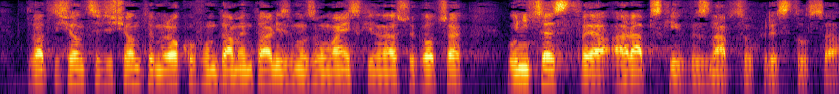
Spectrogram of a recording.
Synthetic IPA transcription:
vd̪vat̪ɘɕɔnt̪sɛd͡ʑeɕɔnt̪ɘmɾɔkufund̪amɛnt̪alʲizmːuzuwmaj̃skʲinanaʂɘxɔt͡ʂax | uɲit͡ʂɛst̪fɛaɾapskʲiɣvɘznaft̪sufxɾɘst̪usa

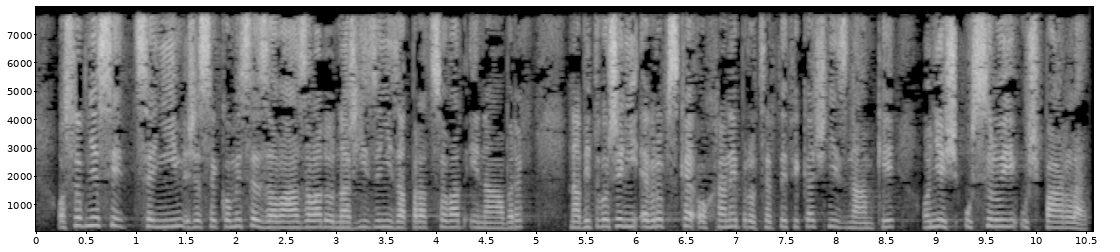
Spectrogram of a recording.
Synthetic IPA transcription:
ʔo̞so̞bɲɛsɪt͡sɛɲiːmʒɛsɛko̞mɪsɛzavaːzalado̞nar̝iːzɛɲiːzapɾat͡so̞vat̪ʔɪnaːvr̩x | navɪt̪vo̞r̝ɛɲiːʔɛvɾo̞pskɛːʔo̞xɾanɪpɾo̞t͡sɛɾt̪ɪfɪkat͡ʃɲiːznaːmkɪ | ʔo̞ɲɛʃʔusɪlujiʔuʃpaːɾlɛt̪̚

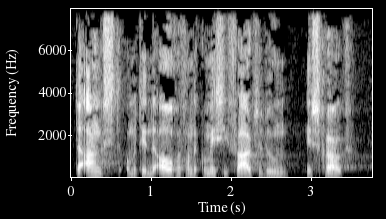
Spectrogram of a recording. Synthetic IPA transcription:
d̥əʔɑŋstɔmətɪndə̰ʔowχənvɑndəkɔmɪsifʌwtədun | ɪsχrowt

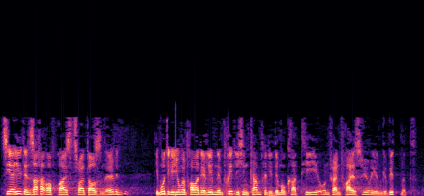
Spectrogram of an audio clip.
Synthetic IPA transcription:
z̥iːɛɐhiːlt̚d̥eːnzaχaʁɔfpʁ̥aɪst͡sv̥aɪtʰaʊzn̩tʔɛlfn | d̥iːmuːtɪɡəjʊŋəfʁ̥aʊɐdeɐleːbm̩deːmfʁ̥iːtlɪçn̩kʰamfːyːɐdiːdemokʁ̥atʰiːʊntfyːɐaɪnfʁ̥aɪəsz̥yːʁiənɡəvɪtmət

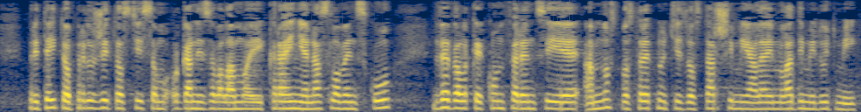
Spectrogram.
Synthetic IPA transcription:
pɾit̪ɛjt̪ɔpɾiːlɛʒit̪ɔscisɔmɔ̰ɾɡanizɔʋalavmɔjɛjkɾajiɲɛnaslɔʋɛnsku | d̪ʋɛʋɛʎkɛːkɔnfɛɾɛnt͡siɛʔamnɔst̪ʋɔst̪ɾɛt̪nuciːzɔst̪aɾʃimialɛajmlad̪iːmiʎuɟmi

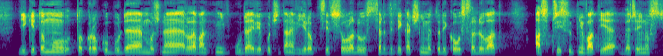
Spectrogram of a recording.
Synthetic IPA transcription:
ɟiːkɪt̪o̞mut̪o̞kɾo̞kubudɛmoʒnɛːɾɛlɛvant̪ɲiːʔuːdajɛvɪpo̞t͡ʃiːt̪anɛːviːɾo̞p̚t͡sɪfso̞wladust͡sɛɾt̪ɪfɪkat͡ʃɲiːmɛt̪o̞dɪko̞wslɛdo̞vat̪ | ʔaspr̥iːst̪upɲo̞vat̪jɛvɛr̝ɛjno̞scɪ̥

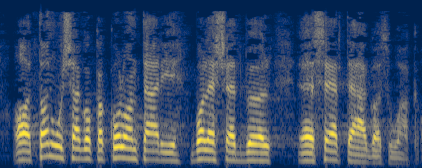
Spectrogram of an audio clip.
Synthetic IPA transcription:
ɒt̪ɒnulʃaːɡo̞kɒko̞lo̞nt̪aːɾibɒlɛʃɛd̪bøːlsɛrt̪ɛaːɡɒzo̰ːɒ̰k

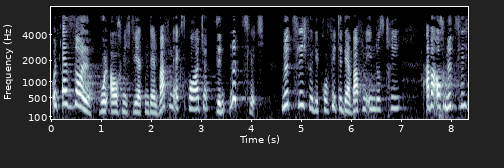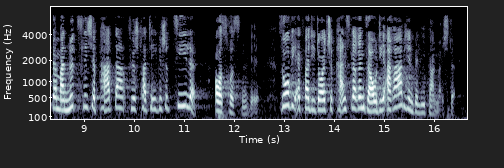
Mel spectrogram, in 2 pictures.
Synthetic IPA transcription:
ʔʊnteːɐzɔlvoːlʔaʊxnɪçtv̥ɪɐkŋ̩dɛnvafn̩ɛkspɔɐtəzɪntnʏt͡slɪç | nʏt͡slɪçfyːɐdiːpʁ̥ofɪtədeːɐvafn̩ɪndʊstʁ̥iː | ʔaːbɐʔaʊxnʏt͡slɪçv̥ɛnmanːʏt͡slɪçəpʰaɐtnɐfyːɐʃtʁ̥atʰeːɡɪʃət͡siːlə | ʔaʊsʁʏstn̩vɪ̰l | z̥oːviːʔɛtv̥aːdiːdɔʏt͡ʃəkʰant͡slɐʁɪnzaʊdiʔaʁaːbiənbəliːfɐnmœ̰çtə

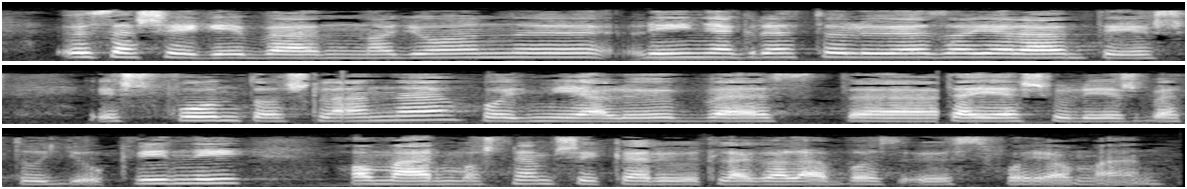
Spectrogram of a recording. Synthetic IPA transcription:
ø̞sːɛʃːeːɡeːbɛnːɒɟo̞nleːɲɛɡrɛt̪øløːɛzɒjɛlɛnt̪eːʃ | eːʃfo̞nt̪o̞ʃlɛnːɛho̞ɟmiɛløːbːɛst̪t̪ɛjːɛʃyleːʒbɛt̪uɟːṵkʋinːi | hɒmaːrmo̞ʃt̪nɛmʃikɛɾylt̪lɛɡɒla̰ːbːɒzøsfo̞jɒ̰ma̰ːn

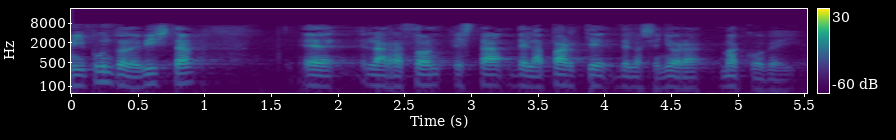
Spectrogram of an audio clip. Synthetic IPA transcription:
mipunt̪oðe̞βist̪a | laraθo̞ne̞st̪aðe̞lapaɾt̪eðe̞lase̞ɲo̞ɾamakoβej

